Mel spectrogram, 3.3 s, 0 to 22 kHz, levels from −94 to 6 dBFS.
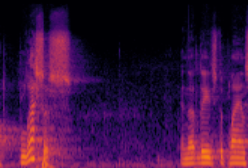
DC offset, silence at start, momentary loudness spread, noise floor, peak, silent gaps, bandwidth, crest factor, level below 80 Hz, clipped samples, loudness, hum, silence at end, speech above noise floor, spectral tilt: under 0.1%; 0 s; 9 LU; -56 dBFS; -12 dBFS; none; 17 kHz; 18 dB; -48 dBFS; under 0.1%; -28 LUFS; none; 0 s; 29 dB; -4.5 dB/octave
